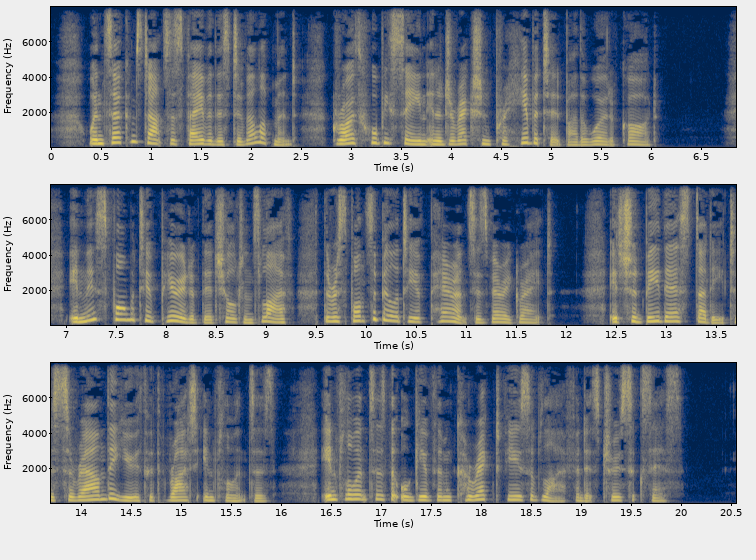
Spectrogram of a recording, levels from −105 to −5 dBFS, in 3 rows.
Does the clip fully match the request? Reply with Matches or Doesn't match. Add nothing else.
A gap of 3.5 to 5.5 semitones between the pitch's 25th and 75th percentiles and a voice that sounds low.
Doesn't match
